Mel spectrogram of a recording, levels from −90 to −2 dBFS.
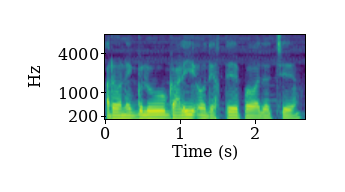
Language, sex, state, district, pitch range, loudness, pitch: Bengali, male, Assam, Hailakandi, 110-125 Hz, -14 LUFS, 115 Hz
